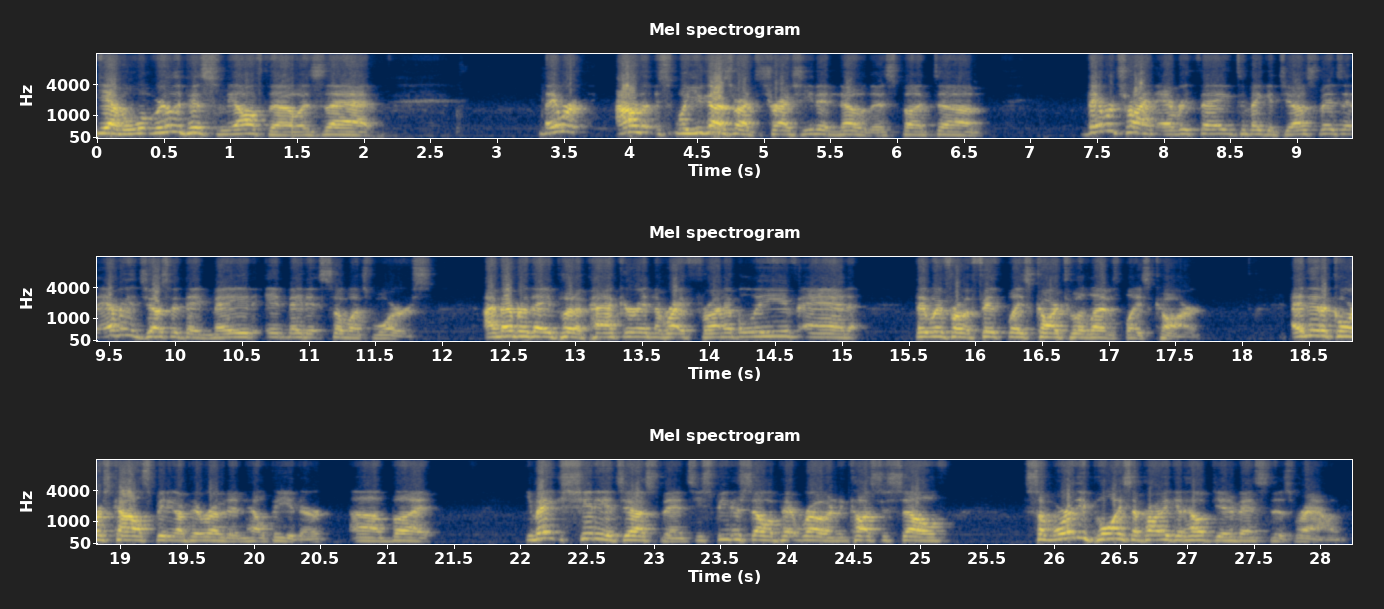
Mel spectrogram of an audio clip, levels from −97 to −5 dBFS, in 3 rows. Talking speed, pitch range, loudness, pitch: 225 wpm, 155-200 Hz, -20 LUFS, 180 Hz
